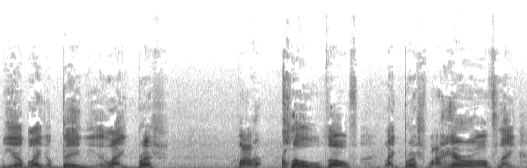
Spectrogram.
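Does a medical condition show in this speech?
Yes: cerebral palsy; from birth.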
